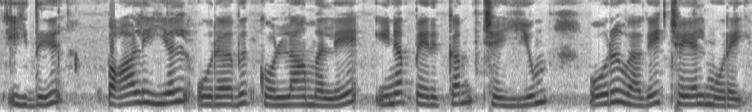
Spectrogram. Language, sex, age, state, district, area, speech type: Tamil, female, 18-30, Tamil Nadu, Chengalpattu, urban, read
